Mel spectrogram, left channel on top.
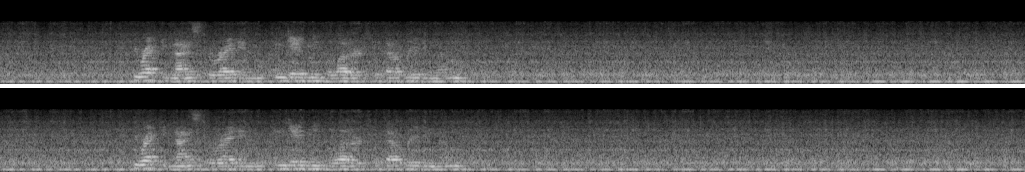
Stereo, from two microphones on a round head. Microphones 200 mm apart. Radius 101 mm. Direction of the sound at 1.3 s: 45° left (ahead or behind).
